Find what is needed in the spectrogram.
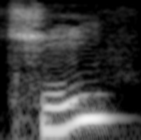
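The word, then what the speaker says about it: ち: This one is chi pronounced like the chi in tai chi.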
